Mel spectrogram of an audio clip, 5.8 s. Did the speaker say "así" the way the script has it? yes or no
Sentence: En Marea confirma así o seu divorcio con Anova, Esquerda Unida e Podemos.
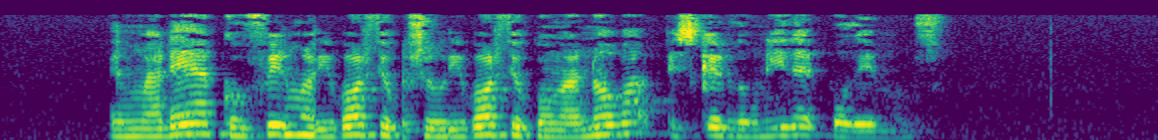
no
